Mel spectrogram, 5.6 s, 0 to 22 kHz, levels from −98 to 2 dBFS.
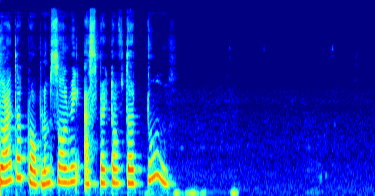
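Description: No technical faults can be heard anywhere in this speech recording.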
